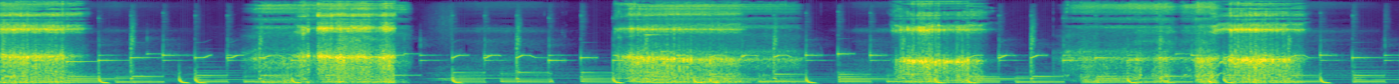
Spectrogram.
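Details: Loud, rhythmic, rasping snores from a sleeping cat, about four breaths, over background music; snoring.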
